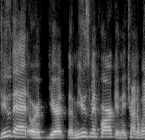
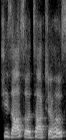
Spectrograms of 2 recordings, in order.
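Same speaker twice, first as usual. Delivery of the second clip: ordinary delivery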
